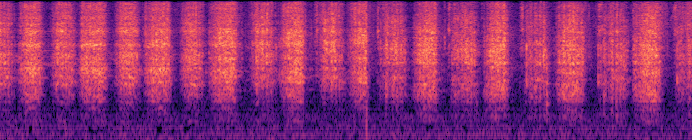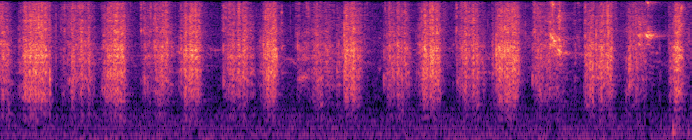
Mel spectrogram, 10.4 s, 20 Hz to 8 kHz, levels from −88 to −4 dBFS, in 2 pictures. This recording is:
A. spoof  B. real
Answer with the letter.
B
